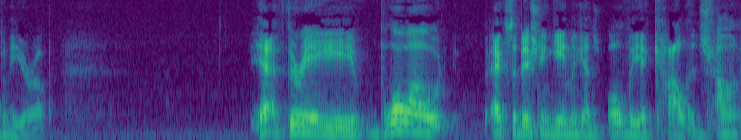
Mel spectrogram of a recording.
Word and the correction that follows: Olivet: Not quite. Not even close, trust me. Olivet recruited me to play college football, trust me. It's pronounced Olivet.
